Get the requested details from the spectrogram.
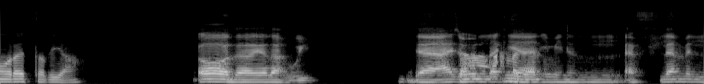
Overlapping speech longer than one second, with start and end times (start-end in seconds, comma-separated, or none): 4.5-5.7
